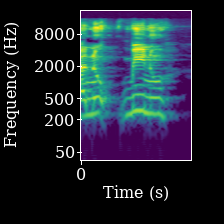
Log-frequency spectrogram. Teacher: اب حمزہ ساکن ہے تو جھٹکا دے کے پڑھیں گے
